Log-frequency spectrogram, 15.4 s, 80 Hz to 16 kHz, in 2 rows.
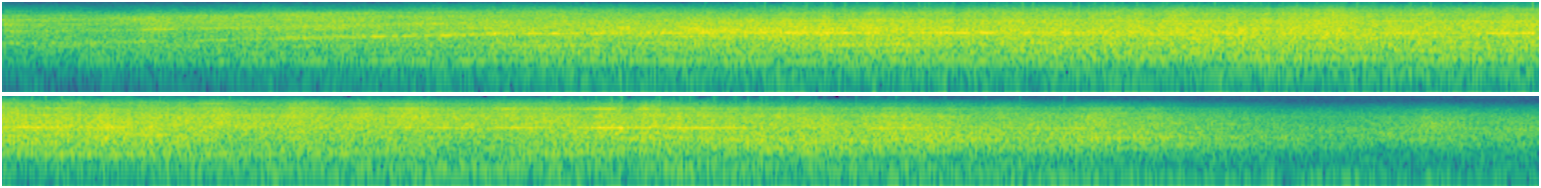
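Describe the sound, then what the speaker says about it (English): A six-year-old Airbus A320 at Manchester Airport spooling up its jet engines slightly unevenly for takeoff, a loud, steadily building roar with rising whine tones that swells and holds close by. "there was a slight asymmetric spool up"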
